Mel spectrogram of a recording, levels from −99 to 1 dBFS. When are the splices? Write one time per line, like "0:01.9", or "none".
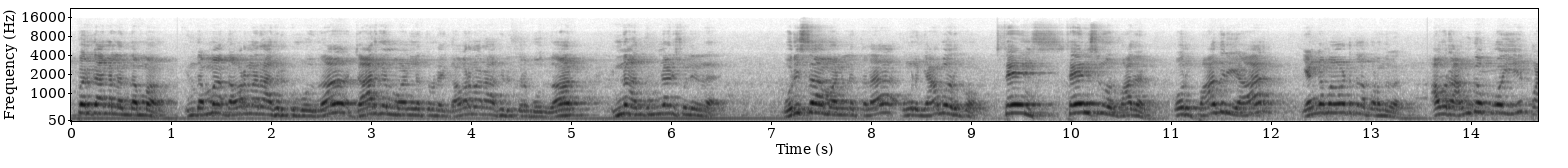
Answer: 0:01.0
0:09.2
0:09.8
0:10.9
0:13.4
